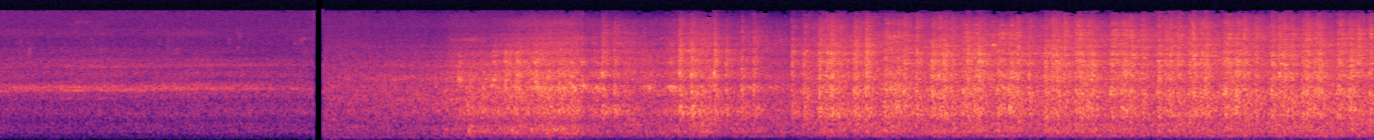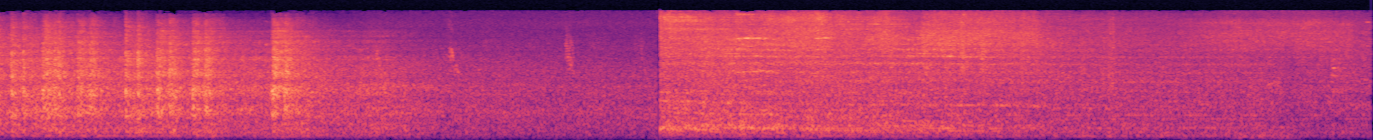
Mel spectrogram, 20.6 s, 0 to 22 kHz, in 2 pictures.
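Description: Quiet background with a faint steady tone, then, after a sudden cut, a JR Kyushu 811/813-series electric train rolling across a girder bridge, its wheels clattering loudly. A second sudden cut about fifteen seconds in brings the same kind of train running along a station platform, its motors whining with a pitch that shifts up and down.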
